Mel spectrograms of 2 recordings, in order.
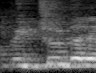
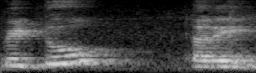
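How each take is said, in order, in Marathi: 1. मधला व्यंजन 'ch' आवाज आहे. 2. मधला व्यंजन स्पष्ट 't' आवाज आहे. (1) "पिट्युटरी किंवा पिच्युटरी म्हणतात शाळेमध्ये" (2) "पिट्युटरी किंवा पिच्युटरी म्हणतात शाळेमध्ये"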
